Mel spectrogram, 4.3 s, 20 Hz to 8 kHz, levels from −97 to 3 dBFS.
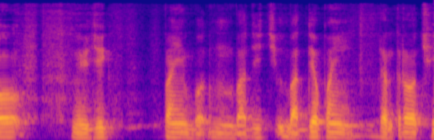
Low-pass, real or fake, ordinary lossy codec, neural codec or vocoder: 7.2 kHz; fake; none; autoencoder, 48 kHz, 32 numbers a frame, DAC-VAE, trained on Japanese speech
